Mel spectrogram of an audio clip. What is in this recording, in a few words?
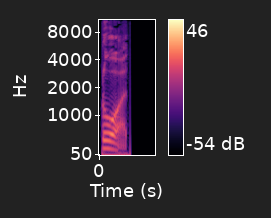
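"luo", Mandarin Chinese pinyin, neutral tone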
